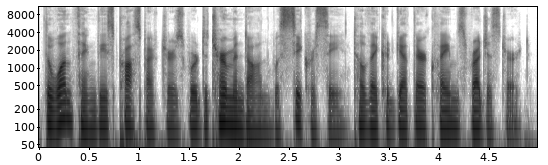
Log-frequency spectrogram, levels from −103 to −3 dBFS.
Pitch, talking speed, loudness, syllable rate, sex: 90 Hz, 205 wpm, -23 LUFS, 6.2 syllables/s, male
